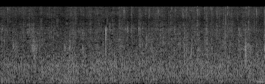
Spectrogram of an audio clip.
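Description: Heavy rain pours steadily over the Mangla Dam area in Pakistan during a monsoon downpour, a dense continuous hiss of water falling on surfaces, with no voices.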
